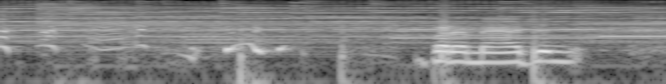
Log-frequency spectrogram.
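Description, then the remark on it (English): Several landline telephones with different ringtones ring at once in an apartment when someone calls, one starting earlier than the others, their bright metallic bells overlapping in a loud, busy jangle, with voices talking over the clamor. “because they all had different ringtones. Yes, and one rang earlier than the other, so it was like bling bling bling bling bling bling.”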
